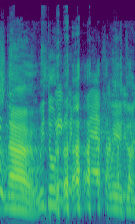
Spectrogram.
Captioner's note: laughing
